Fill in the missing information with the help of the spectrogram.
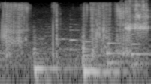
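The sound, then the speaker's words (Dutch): Busy fiddling noises: a pen whose ink had run out being refilled with new ink, with scraping, rustling and small clicks in quick irregular bursts over about two seconds, no voices. “Ineke deed snel wat nieuwe inkt in de pen.”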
